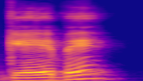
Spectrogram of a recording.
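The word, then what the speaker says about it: gäbe: el verbo en infinitivo Y es que gebe con umla su pronunciación se parece bastante a la e que ya tenía observemos por ejemplo en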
